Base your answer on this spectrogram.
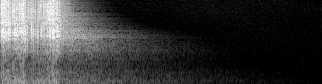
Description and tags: Sparky sounds made from industrial cellotape on a glass pane. Quick, to the point sparky sound for all your dysfunctional sound engineering needs.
